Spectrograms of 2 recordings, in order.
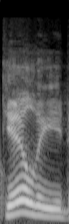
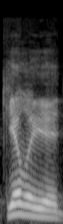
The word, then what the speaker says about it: Gilead: of certain scientific terms you said gillied instead of Gilead you you uncultured swine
